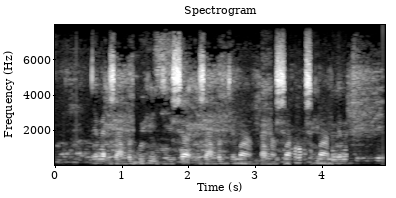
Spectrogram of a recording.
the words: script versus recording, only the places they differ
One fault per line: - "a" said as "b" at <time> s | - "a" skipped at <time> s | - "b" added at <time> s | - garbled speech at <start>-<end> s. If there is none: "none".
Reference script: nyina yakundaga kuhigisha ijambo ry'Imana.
- "yakundaga" said as "ijambo" at 0.8 s
- garbled speech at 3.1-4.4 s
